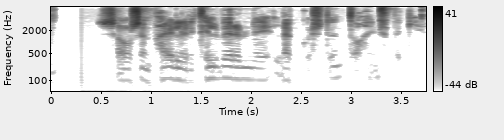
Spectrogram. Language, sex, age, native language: Icelandic, male, 50-59, Icelandic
